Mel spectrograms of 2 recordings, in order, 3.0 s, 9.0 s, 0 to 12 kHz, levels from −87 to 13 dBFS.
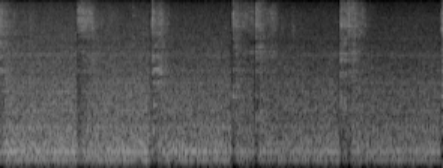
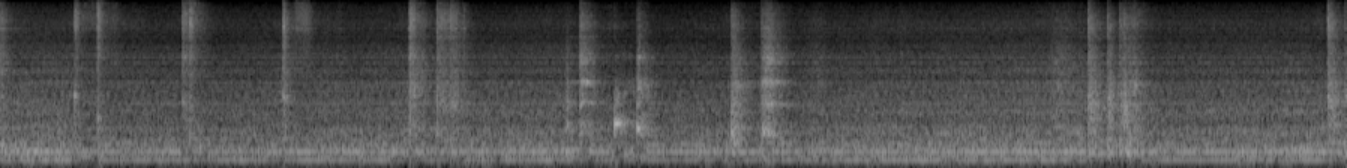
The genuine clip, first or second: first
